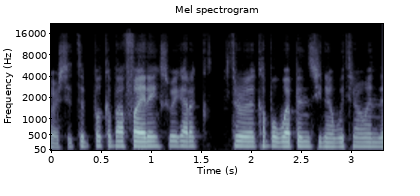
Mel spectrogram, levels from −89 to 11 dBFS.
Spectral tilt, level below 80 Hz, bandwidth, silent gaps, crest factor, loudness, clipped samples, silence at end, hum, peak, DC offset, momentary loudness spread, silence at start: -6.5 dB/octave; -64 dBFS; 16 kHz; none; 20 dB; -24 LUFS; under 0.1%; 0 s; none; -4 dBFS; under 0.1%; 11 LU; 0 s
